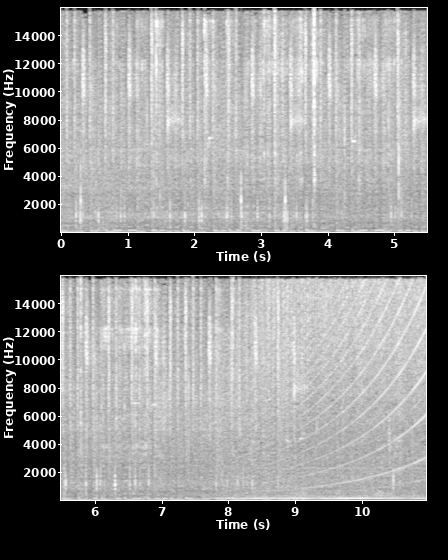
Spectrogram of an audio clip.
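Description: Background music with a steady low beat and light percussive clicks. A held low note comes in near the end, with a rising sweep.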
